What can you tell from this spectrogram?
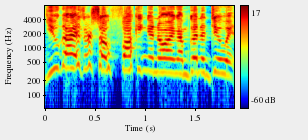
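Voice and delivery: loud, high exasperated outburst; re-enacted fed-up yell; retold angry yelling. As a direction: snap at them at full volume. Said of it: "I just, like, screamed at them".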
